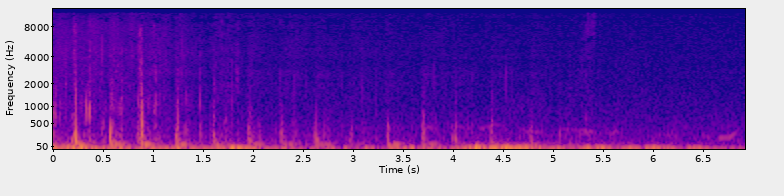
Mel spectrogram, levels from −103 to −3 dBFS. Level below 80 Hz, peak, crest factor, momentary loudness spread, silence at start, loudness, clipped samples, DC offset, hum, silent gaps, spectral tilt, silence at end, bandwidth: -54 dBFS; -28 dBFS; 20 dB; 19 LU; 0 s; -56 LUFS; under 0.1%; under 0.1%; none; none; -6 dB/octave; 0 s; 11 kHz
